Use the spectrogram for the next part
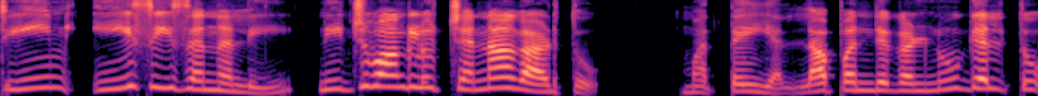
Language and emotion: Kannada, happy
